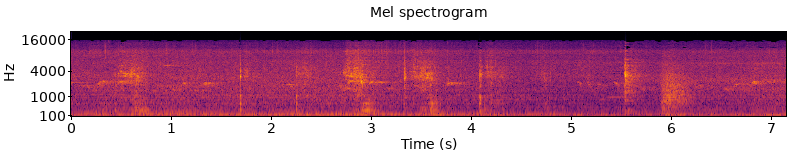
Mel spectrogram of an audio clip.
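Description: A metal spatula scrapes and stirs food in a wok.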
